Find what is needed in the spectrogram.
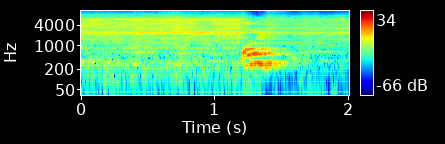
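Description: Electric hair clippers running with a steady high buzz.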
